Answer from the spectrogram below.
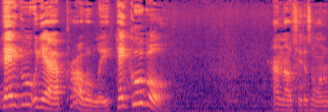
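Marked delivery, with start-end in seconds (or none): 0.0-0.5 loud high call to the device. Real, not acted. Calling the voice assistant. 1.7-2.5 loud high call to the device. Real, not acted. Calling the voice assistant.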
